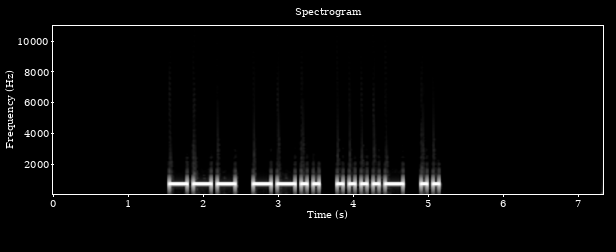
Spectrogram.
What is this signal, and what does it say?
Morse code, heard as a keyed tone, about 15 wpm, 700 Hz. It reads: OZ4I
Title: DXCC-100 Call Signs - 4 Characters - 15wpm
